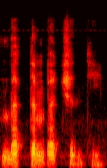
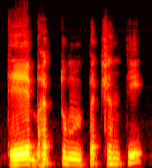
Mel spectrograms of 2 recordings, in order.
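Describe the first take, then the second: First: "Bhattam pachanti" said quietly; softer short form. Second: "Te" given weight, louder; pronoun stressed. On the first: Teacher giving the short plural, softer. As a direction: drop to a soft short form. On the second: Teacher reading the plural with pronoun, louder. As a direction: lean into "Te". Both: Shown as a demonstration.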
